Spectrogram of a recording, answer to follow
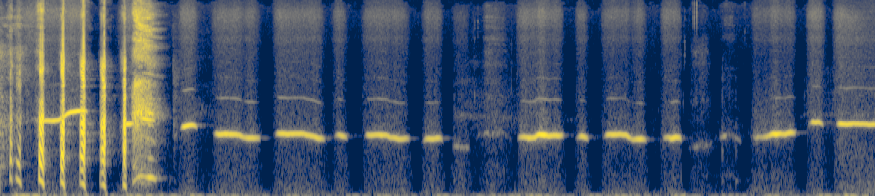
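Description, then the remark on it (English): Someone whistles the slow, steady melody of a song for several seconds, a string of sustained notes with small pitch glides, clear, after a brief burst of sharper sounds at the start. “You're in fuego with your whistling today.”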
